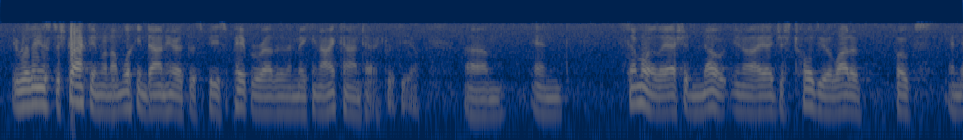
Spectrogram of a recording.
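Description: Man, low and plain podium lecturer, filler-heavy, tinny phone-like audio with faint hiss. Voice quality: low voice, not dynamic. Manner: unhurried, many ums, plainspoken. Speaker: lecturer on appellate oral argument. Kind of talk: informal talk to law students. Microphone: podium microphone.

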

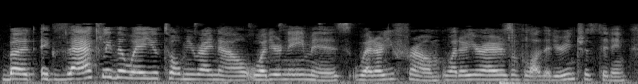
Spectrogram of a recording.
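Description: A woman's voice: fairly high pitch, a little fast, lo-fi sound, a little hiss or hum. A woman instructor leading a classroom workshop, encouraging students and asking rhetorical questions. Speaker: law school instructor.

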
